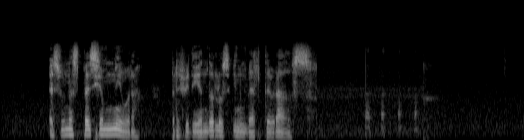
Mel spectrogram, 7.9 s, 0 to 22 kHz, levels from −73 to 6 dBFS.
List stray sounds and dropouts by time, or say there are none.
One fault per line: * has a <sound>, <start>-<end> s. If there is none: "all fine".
* has a laugh, 5.5-6.3 s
